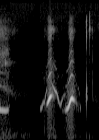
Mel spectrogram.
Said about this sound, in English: That was a terrible whistle.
